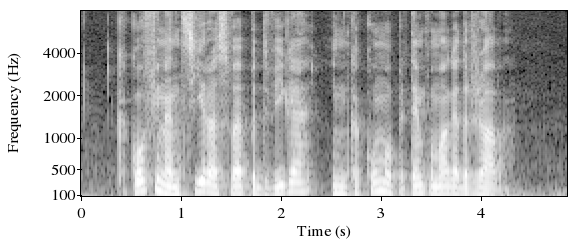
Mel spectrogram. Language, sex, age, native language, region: Slovenian, male, 18-29, Slovenian, Drava region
